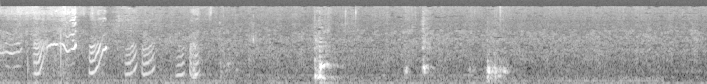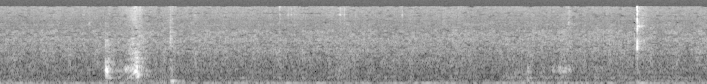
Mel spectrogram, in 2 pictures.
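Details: Guinea pig being hugged and handled with clothes pegs: a few short, rising squeaks at the start, then soft scattered clicks and rustling over a low steady hum.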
